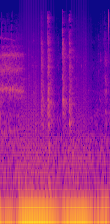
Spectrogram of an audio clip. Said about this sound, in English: Watching you try to type is still actually really funny.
